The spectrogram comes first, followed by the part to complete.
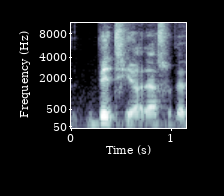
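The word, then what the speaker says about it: Bithiah: In point of comparison, the Hebrew name Bethia is properly pronounced Bitia.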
